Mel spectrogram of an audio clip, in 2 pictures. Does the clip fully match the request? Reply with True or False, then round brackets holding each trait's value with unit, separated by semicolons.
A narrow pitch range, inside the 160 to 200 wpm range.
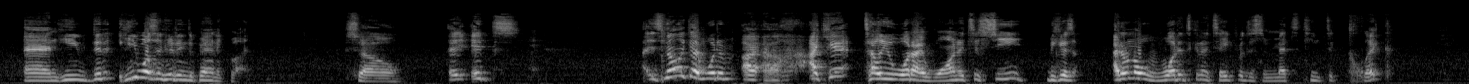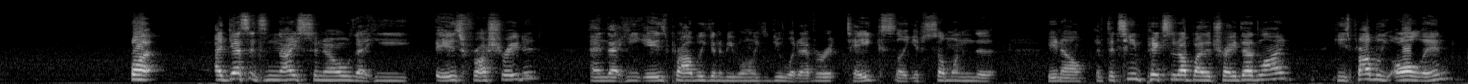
False (4.7 semitones; 180 wpm)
